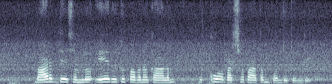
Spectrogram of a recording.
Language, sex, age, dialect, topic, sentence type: Telugu, female, 18-24, Utterandhra, agriculture, question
